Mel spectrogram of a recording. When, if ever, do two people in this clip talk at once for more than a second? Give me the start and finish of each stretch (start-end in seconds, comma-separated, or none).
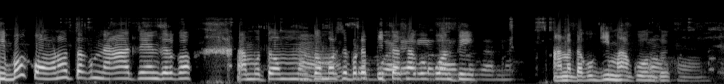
3.0-4.7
